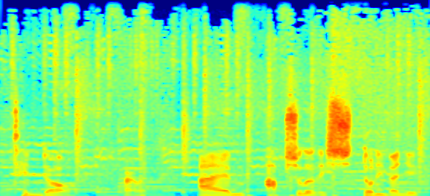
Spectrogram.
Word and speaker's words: Tyn Dwr: time we've been to tindor that's how you say it tindor apparently i'm absolutely stunning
